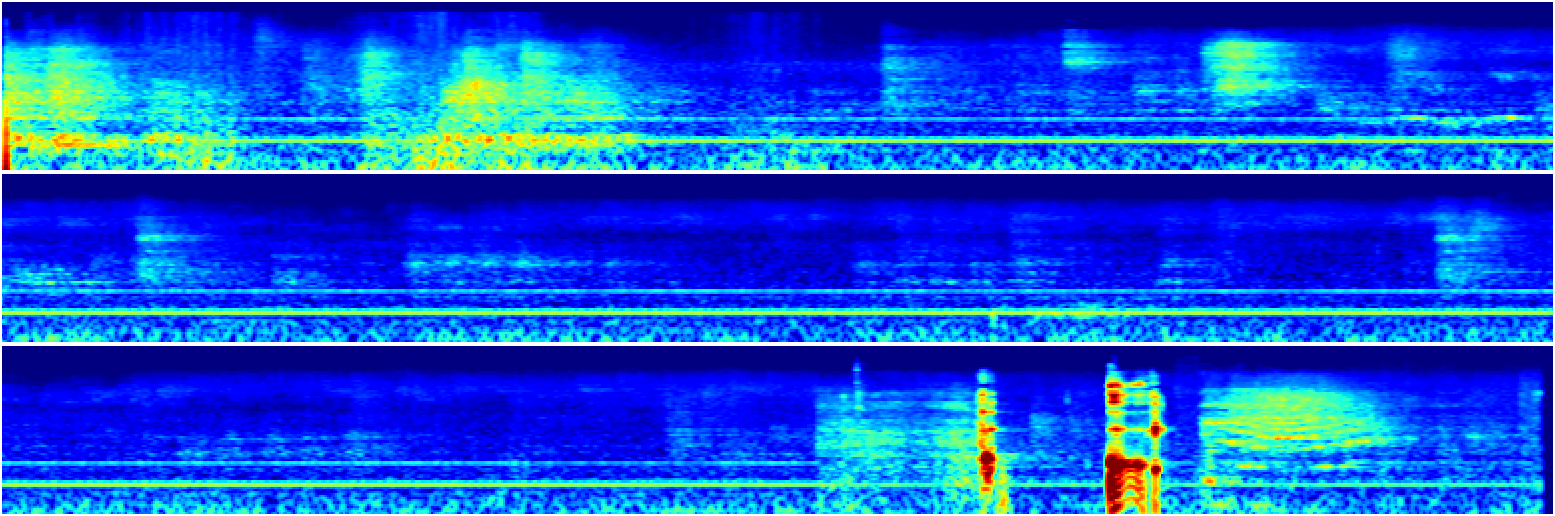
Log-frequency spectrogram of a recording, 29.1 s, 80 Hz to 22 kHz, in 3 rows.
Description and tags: georgia informationcenter burpsqueak
A rest stop just inside the Georgia border on I-95 recorded with DS-40 and edited in Wavosaur.
field-recording, road-trip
